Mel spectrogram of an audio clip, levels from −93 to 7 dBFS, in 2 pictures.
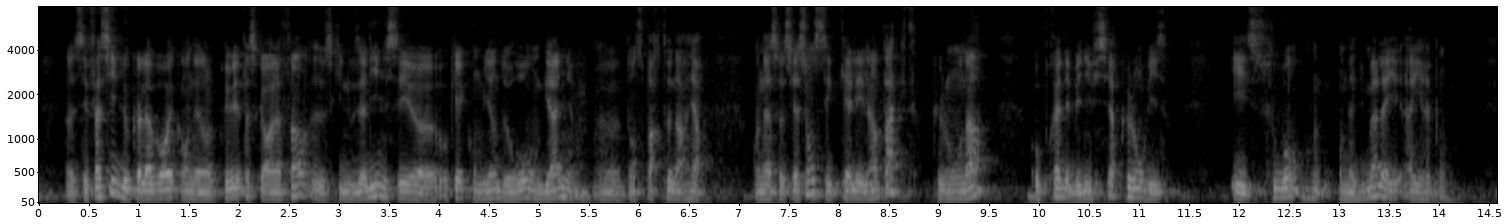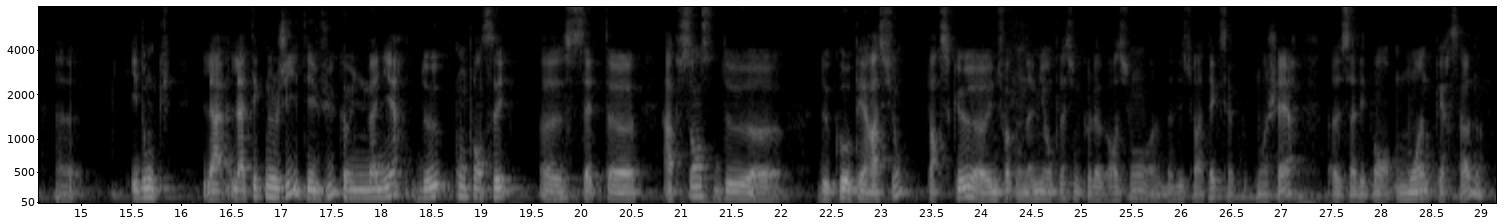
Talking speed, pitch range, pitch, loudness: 185 wpm, 100-120 Hz, 110 Hz, -47 LUFS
